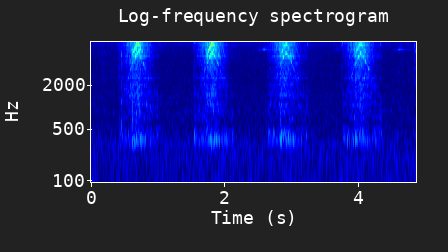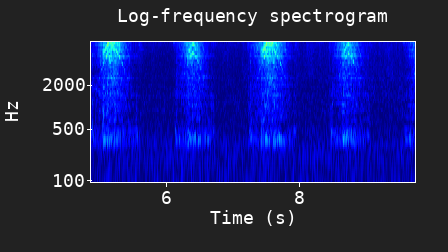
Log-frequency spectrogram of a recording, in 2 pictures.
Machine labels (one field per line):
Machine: slide rail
